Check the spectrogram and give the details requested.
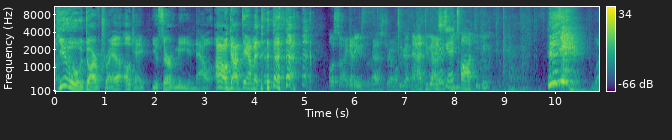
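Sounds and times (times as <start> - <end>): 
speech: 0.0 - 8.8, 9.8 - 10.8
laughter: 4.0 - 5.2
person sneezing: 9.9 - 10.6.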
